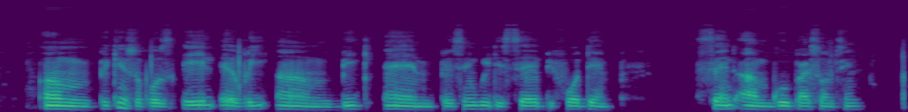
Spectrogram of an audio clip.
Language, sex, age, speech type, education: Nigerian Pidgin, male, 30-45, spontaneous, tertiary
